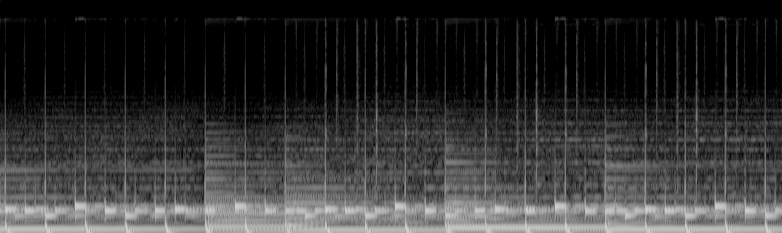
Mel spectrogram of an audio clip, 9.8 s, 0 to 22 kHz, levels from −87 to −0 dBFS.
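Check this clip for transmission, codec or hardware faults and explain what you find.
One fault runs through the whole clip: crude rate conversion. A gritty, inharmonic fizz rides on the loud and high-frequency parts of the sound, roughly 35 dB beneath them. It points to a 32 kHz to 48 kHz change made by repeating the nearest sample with no filtering, so the 3:2 stepping pattern produces tones unrelated to the material.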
